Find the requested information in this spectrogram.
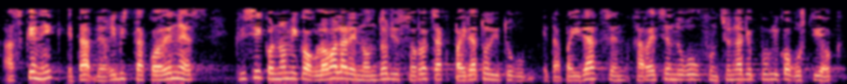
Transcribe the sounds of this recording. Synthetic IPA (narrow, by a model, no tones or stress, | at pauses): a̰ske̞nike̞t̪aβe̞ɣ̞iβist̪ako̞aðene̞s | kɾisie̞ko̞no̞miko̞ɣ̞lo̞β̞alaɾe̞no̞nd̪o̞ɾio̞so̞ro̞t͡sakpajɾat̪uðit̪uɣ̞ue̞t̪apajɾat͡se̞nʝarajt͡se̞nd̪uɣ̞ufunt͡sio̞naɾio̞puβliko̞ɣ̞ust̪io̞k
